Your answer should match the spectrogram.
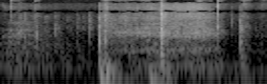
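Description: Tabletop handling of a vinyl ring-binder of cash envelopes and a marker pen: light rustles and clicks, with two dull knocks about a second in as the binder is turned round on the table.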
